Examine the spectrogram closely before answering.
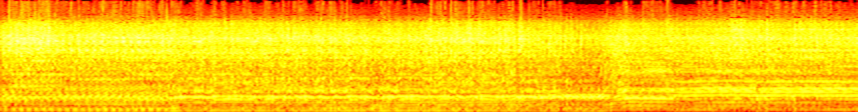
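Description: Jetski engine fitted in an aluminium tinny running loudly under way, its note changing about two seconds in and rising about six seconds in as the revs change.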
